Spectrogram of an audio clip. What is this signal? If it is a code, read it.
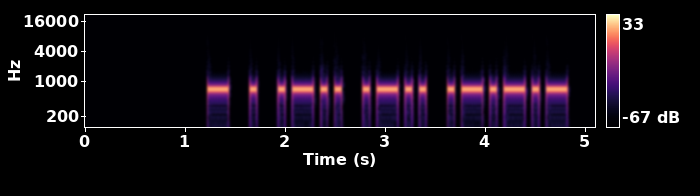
Morse code, heard as a keyed tone, about 17 wpm, 700 Hz. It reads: TELL.
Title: 4x Word-Spacing - Sentences from Top 300 Words - 17wpm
